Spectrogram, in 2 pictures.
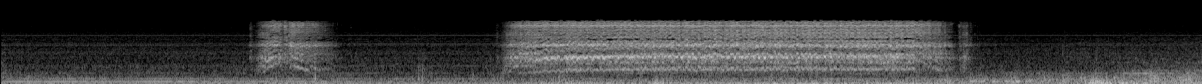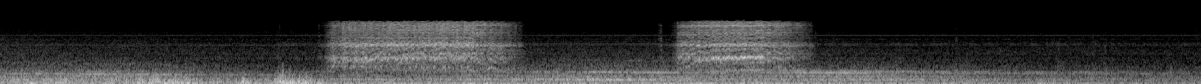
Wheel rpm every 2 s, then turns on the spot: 0, 10, 40, 160, 130, 10, 0, 20, 90, 50, 20, 0.
none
